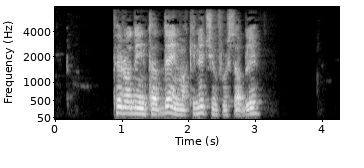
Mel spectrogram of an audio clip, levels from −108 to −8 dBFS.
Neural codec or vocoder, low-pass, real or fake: none; 7.2 kHz; real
